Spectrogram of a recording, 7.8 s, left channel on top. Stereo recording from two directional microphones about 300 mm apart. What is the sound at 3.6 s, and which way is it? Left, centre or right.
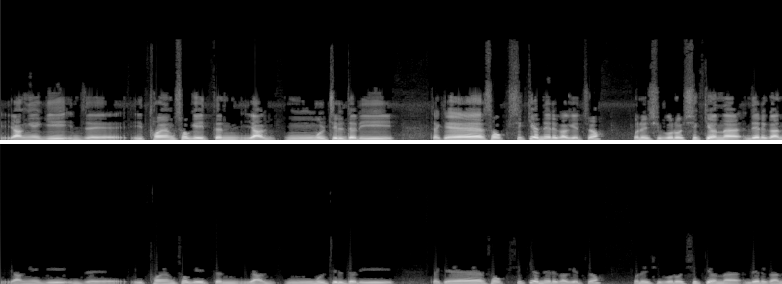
Speech, left.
